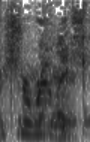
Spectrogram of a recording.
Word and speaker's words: cherubic: Cherubi? – Cherubi? Like, oh, yeah. – Oh, cherubic.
